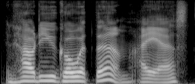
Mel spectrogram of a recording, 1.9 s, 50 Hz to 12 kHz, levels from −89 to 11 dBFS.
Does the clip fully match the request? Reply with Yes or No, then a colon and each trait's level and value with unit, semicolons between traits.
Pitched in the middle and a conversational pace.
No: medium, 160 Hz; fast, 275 wpm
